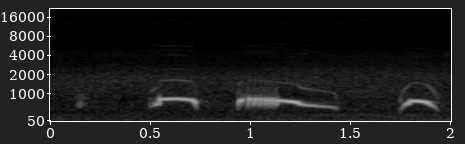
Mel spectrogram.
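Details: Spotted dove used as a lure to call wild doves: one full phrase of a short arched coo, a longer sliding coo that falls in pitch, then a final arched note over low background hiss.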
